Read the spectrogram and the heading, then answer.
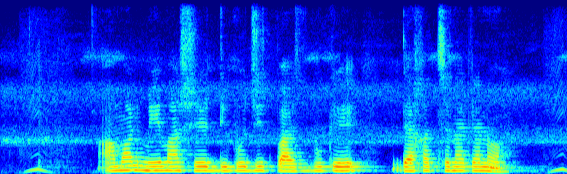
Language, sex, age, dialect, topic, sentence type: Bengali, female, 31-35, Northern/Varendri, banking, question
